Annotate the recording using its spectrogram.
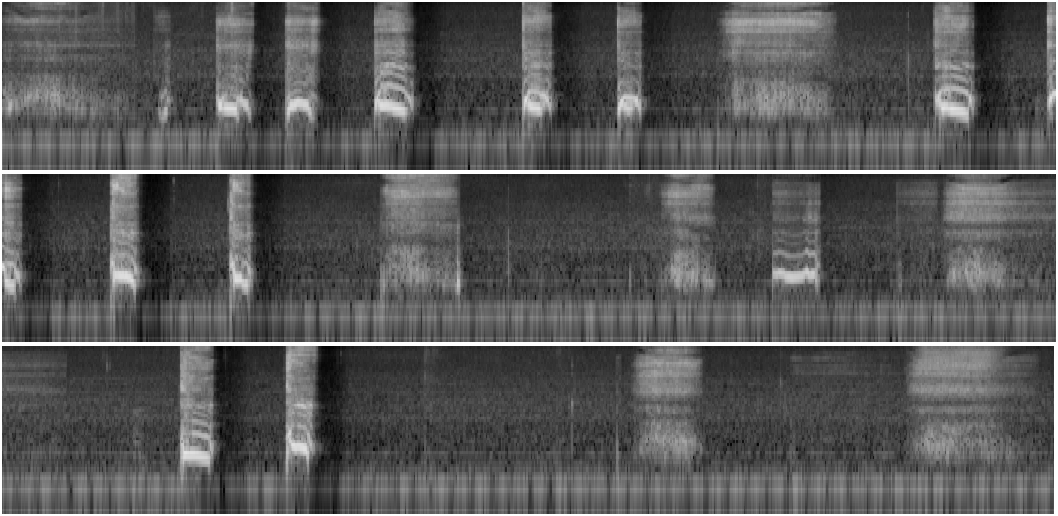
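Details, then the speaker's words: Child with croup, a viral illness often due to parainfluenza: harsh, seal-like barking coughs in short runs with noisy, strained inspiratory stridor between them. "what sets croup apart from other viral respiratory infections is the strider embarking cough let's take a listen to what this sounds like"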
